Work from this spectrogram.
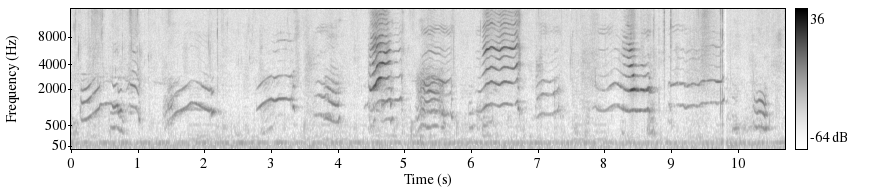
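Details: Three male Casablanca Kuvasz newborns, born October 30, 2008, cry in bent, wavering whines with bright overtones, some swooping upward and others held level. The bursts come in uneven clusters, with a steady low hum underneath.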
